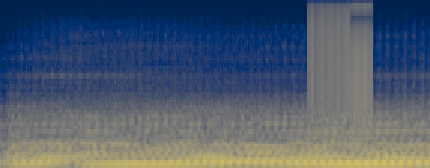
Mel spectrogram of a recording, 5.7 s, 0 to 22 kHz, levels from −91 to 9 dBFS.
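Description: From 4.09 to 4.95 s there is buffer tearing: the writing and reading positions in the ring buffer have slipped and cross each period, so a small slice of each buffer replays audio a few milliseconds old. It sounds like a 345 Hz robotic buzz, which fits a 128-sample buffer.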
